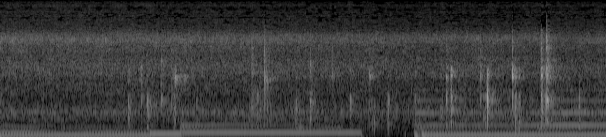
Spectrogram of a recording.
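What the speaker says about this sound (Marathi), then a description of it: "तर मिरचीचा आणि लसणाचा कच्चेपणा जाईपर्यंत हे छान परतून घ्यायचं आहे" Chili and garlic sautéing in a generous amount of oil in a pan for a spinach (palak) dish. A steady soft sizzle runs throughout, with scattered spoon scrapes and taps that grow sharper toward the end, over a low constant hum.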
